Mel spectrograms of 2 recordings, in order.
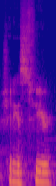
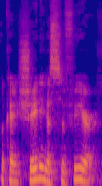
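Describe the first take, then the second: First: Said in the usual way. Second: "sphere" said as two syllables, suh-fear, like a name; "shading a sphere" with "sphere" stretched into suh-feer, as a name. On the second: Shown as a demonstration. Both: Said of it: "I said that like a name".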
